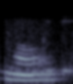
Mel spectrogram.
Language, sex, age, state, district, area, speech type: Maithili, female, 45-60, Bihar, Madhepura, rural, conversation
